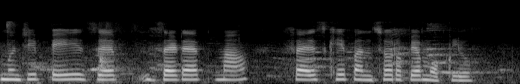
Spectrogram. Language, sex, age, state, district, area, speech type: Sindhi, female, 30-45, Maharashtra, Thane, urban, read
